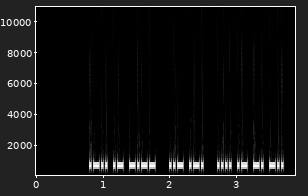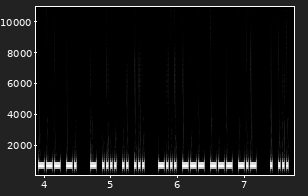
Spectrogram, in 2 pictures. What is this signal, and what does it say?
Morse code, heard as a keyed tone, about 40 wpm, 700 Hz. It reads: LAY UR HAND ON THIS BOOK ES
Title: Sentences from Top 400 Words and Abbreviations 40wpm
